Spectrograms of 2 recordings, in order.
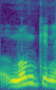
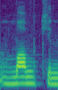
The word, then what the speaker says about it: Mumkin: course yeah um so mkin in Arabic means possible and you know oh so I'm saying it wrong it's not mkin it's mkin okay yeah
